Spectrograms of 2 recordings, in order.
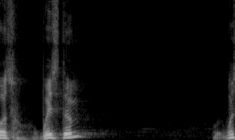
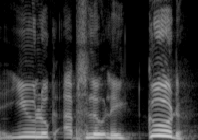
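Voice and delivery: loud, raised-pitch hype, punching the last word; rousing call; 5 semitones higher, 7 dB louder than usual. Shown as a demonstration. Host has audience compliment their neighbours, rousing call. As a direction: call it out to fire up the crowd.

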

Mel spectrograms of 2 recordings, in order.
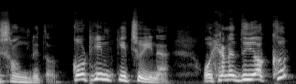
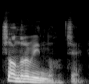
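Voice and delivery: ordinary delivery

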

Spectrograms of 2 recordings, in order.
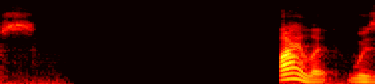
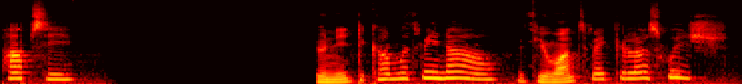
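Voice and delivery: high, hurried leprechaun; urgent leprechaun; 9 semitones higher than usual. Acted. Leprechaun hurries the dinosaur to the rainbow, high and urgent. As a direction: rush him toward the rainbow.

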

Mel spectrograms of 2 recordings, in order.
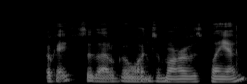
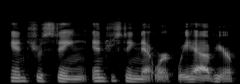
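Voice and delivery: usual speaking voice

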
